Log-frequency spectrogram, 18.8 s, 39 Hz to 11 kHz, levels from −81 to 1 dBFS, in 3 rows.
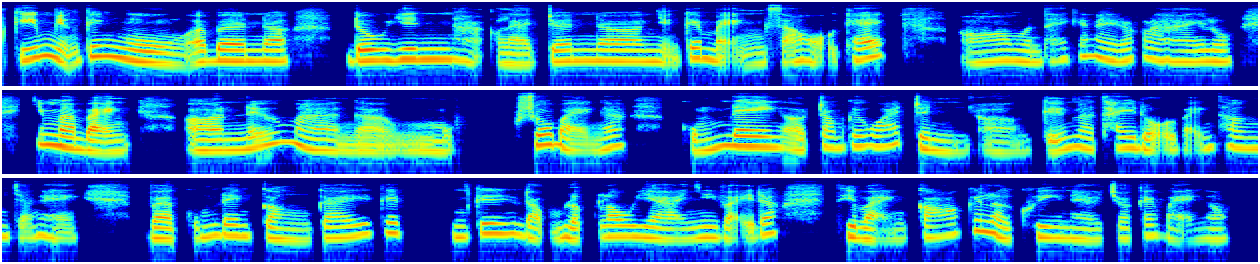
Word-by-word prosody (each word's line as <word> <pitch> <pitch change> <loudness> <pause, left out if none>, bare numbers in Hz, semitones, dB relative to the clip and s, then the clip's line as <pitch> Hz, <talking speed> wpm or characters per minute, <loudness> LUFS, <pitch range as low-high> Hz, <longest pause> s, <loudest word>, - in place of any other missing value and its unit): kiếm 255 +6 +5
những 250 - +4
cái 285 - +2
nguồn 205 -10 +3
ở 200 - +3
bên, 215 0 +5
a, 215 - +5 0.3
Douyin 235 +2 +3
hoặc 220 -5 -6
là 170 -1 -1
trên, 220 +1 +1
ờ, 220 -1 +4
những 210 0 -4
cái 255 - +2
mạng 240 -9 0
xã - - 0
hội - - -3
khác, - - +3 0.3
ờ, 210 +3 -3
mình 205 -1 -3
thấy 220 +2 -7
cái 290 - -4
này 245 -5 0
rất 230 +4 -4
là 250 - -1
hay 210 -1 -2
luôn. 210 -1 -1 0.3
Nhưng 280 - +2
mà 245 -2 +8
bạn, 180 -4 +5 0.3
ờ, 195 0 +4
nếu 220 +11 0
mà, 230 -11 +1
ờ, 90 -2 -1 0.2
một - - -5 0.4
số 270 - +6
bạn 245 - 0
á 235 +4 -1 0.3
cũng 200 +7 -3
đang 250 -2 +6
ở - - 0
trong 235 -2 -1
cái 250 0 -2
quá 255 +2 0
trình, 225 -6 +1 0.2
ờ, 170 -1 -7
kiểu 175 +1 0
như 240 - -3
là, 225 - -1
thay 230 0 0
đổi 200 -2 0
bản 230 - -6
thân 230 -3 -4
chẳng 230 - -7
hạn, 225 - -5 0.4
và 195 -2 +5
cũng 215 +5 -6
đang 235 -1 0
cần 185 -6 -2
cái 210 +4 -1
cái 275 - +1 0.4
cái 260 0 +2
động 210 - +1
lực 190 +3 -1
lâu 220 0 +3
dài 190 -4 0
như 210 +2 -3
vậy - - 0
đó, 255 - +2 0.3
thì 220 - +2
bạn 185 -1 0
có 220 +3 0
cái 325 -2 0
lời 215 -9 +2
khuyên 210 -2 -3
nào 185 -2 -5
cho 190 - -1
các 235 0 -5
bạn 175 - -7
hông? 180 +1 -8
220 Hz, 255 wpm, -24 LUFS, 200-240 Hz, 0.4 s, mà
